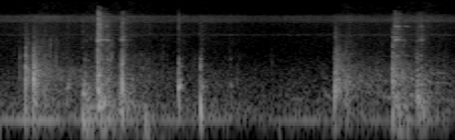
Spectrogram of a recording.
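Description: A basketball clangs off a backboard.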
